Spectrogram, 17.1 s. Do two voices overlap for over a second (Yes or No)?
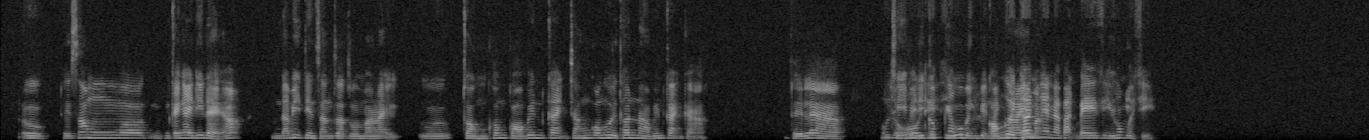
Yes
